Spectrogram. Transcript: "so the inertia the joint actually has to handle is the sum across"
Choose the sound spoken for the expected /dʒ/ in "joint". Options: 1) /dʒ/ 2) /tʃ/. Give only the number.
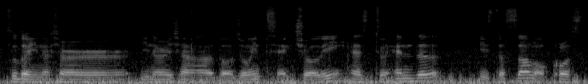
1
